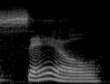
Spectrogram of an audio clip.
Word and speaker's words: sail: Next word is sail. S-A-L. Sail. I can hear that A saying its name A. And I can also see that silent E right on the end that is not pronounced.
